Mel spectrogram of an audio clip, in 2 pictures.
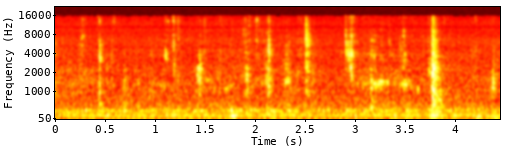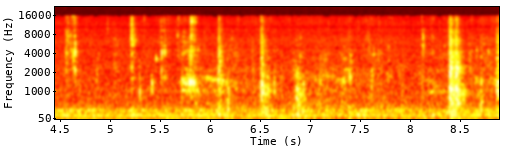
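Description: Faint chewing and eating sounds, with scattered small clicks and taps through it and a couple of louder ones.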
